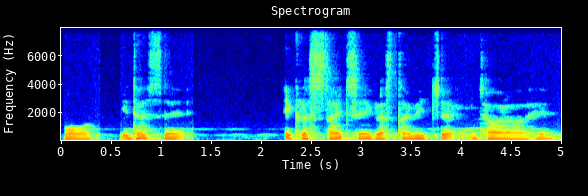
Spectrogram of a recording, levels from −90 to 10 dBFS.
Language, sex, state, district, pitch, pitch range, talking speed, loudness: Hindi, male, Arunachal Pradesh, Lower Dibang Valley, 120 Hz, 115-130 Hz, 170 wpm, -17 LUFS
